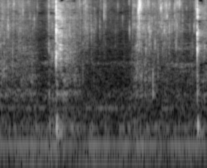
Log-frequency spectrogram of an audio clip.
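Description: A hand squishing and mixing mayonnaise-coated bow-tie pasta salad in a glass bowl: soft wet squelching, with a couple of light clicks.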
